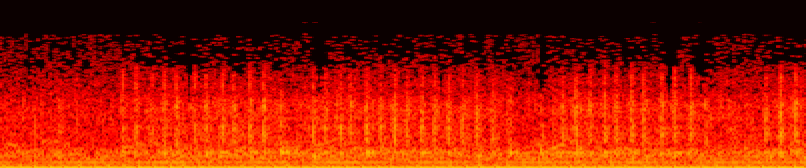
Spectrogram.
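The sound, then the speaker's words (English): A fast, unbroken burst of typewriter keystrokes clatters along for several seconds, steady, over a low background hum, as a secretary demonstrates rapid typing. “There, you see? I'm rapid on the machine also.”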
